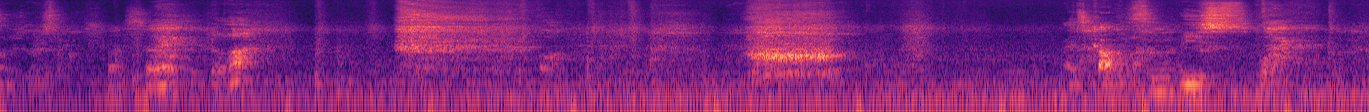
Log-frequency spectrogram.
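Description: A man talks casually nearby, with pauses.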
